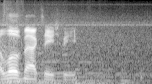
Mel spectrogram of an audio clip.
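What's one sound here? A magic blast bursts with a sparkling chime.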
